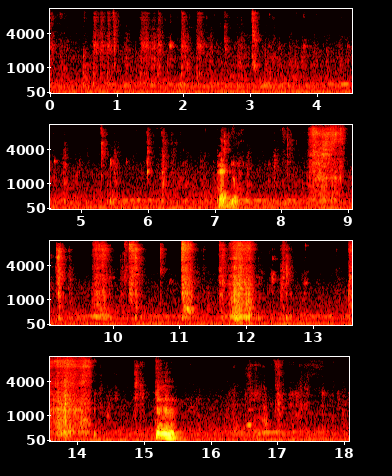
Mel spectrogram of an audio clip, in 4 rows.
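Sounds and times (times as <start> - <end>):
person slurping noodles: 11.0 - 12.2, 13.5 - 14.3
voiced throat grunt: 15.2 - 15.6.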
